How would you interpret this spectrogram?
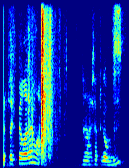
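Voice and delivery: ordinary talk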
